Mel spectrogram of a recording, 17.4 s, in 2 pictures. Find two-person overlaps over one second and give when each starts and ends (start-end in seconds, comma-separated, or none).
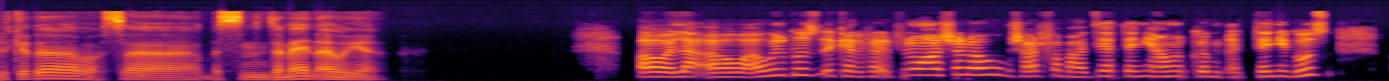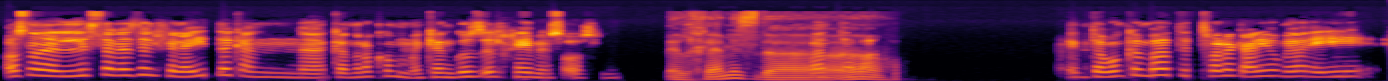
none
